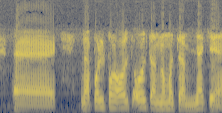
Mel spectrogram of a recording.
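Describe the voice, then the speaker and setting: A man talks with lively intonation at a moderate pace, in a normal speaking voice. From Montreal, Canada. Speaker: theatre director. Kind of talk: radio interview.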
